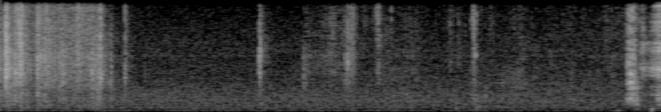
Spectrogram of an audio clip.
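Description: Quiet handling of a paper-covered notebook and its paper band on a tabletop: a brief rustle at the start, then low room tone with a few soft taps.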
